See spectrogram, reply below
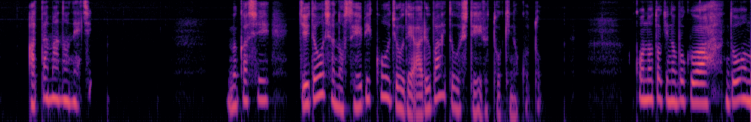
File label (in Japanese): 朗読してみた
